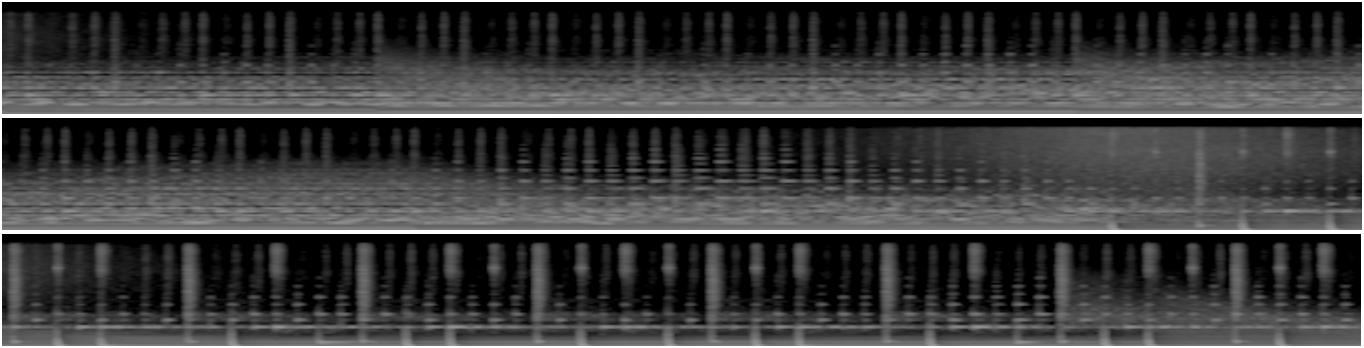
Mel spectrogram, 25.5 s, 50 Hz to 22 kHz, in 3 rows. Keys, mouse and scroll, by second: 0.3 ctrl+r, 1.1 KP_1, 1.9 g, 4.4 click, 5.4 g, 7.5 click, 9.4 click, 10.4 s, 12.4 click, 14.5 shift+click, 15.5 s, 17.0-18.0 middle drag, 19.0 ctrl+r, 21.5-22.5 middle drag, 22.5 ctrl+r, 24.4 Tab, 24.5 click.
